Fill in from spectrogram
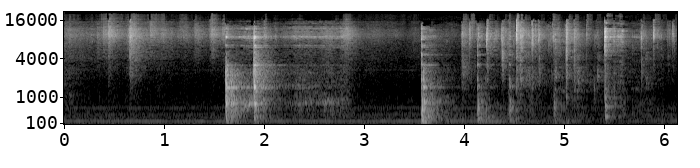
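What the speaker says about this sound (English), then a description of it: "So I'm going to dish it out." A ladle scoops green tomato dal from a metal pot into a serving dish, making a few sharp metallic clanks and knocks with soft scraping between them, close by and without talk.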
